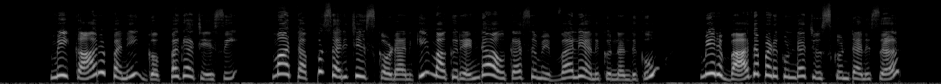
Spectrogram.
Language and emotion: Telugu, happy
